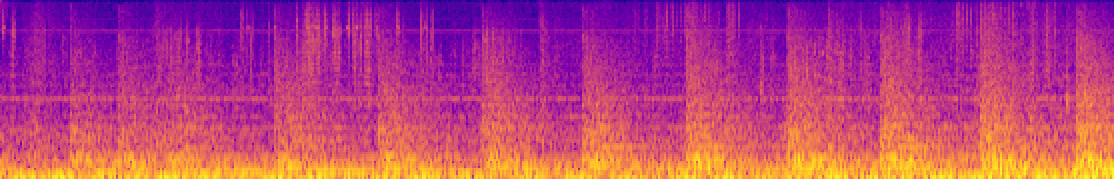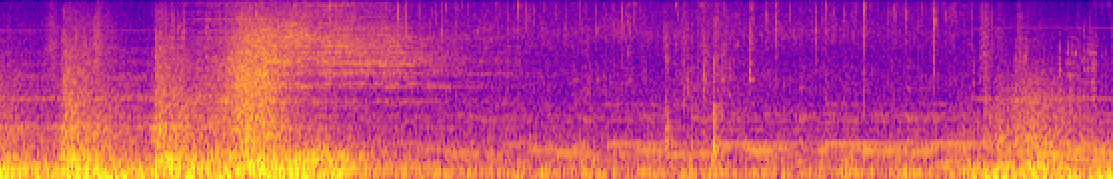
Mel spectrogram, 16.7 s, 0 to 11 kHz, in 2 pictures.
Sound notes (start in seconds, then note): 0.1 suspenseful music; 10.6 fire crackling; 12.9 ominous tempo music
